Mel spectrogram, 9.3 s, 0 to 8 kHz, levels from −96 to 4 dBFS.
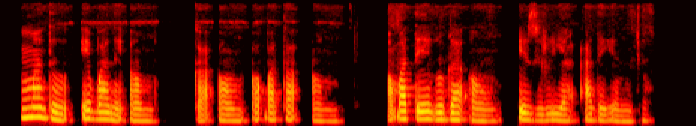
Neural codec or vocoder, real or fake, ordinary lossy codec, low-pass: none; real; none; 7.2 kHz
